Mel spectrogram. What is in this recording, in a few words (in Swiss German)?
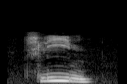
"schliim", alsace; peche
